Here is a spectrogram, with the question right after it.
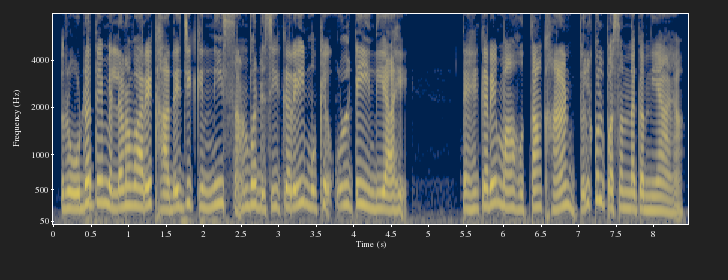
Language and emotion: Sindhi, disgusted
